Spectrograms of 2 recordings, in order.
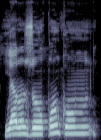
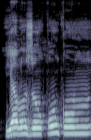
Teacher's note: یا کو را کے ساتھ ملانا ہے، را کو موٹا ادا کریں گے۔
